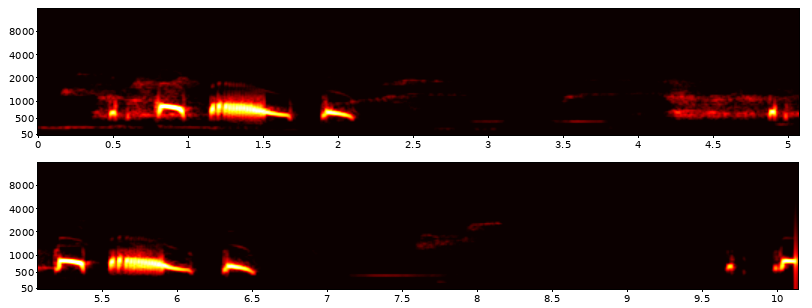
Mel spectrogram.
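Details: Spotted dove used as a decoy, cooing in the morning to call in wild birds. Two full phrases about five seconds apart, each of short stuttering notes, a long descending coo and a short closing coo, with faint low background rustle.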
